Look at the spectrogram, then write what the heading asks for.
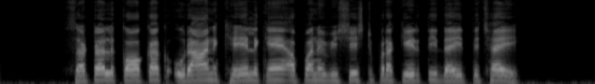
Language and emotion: Maithili, neutral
